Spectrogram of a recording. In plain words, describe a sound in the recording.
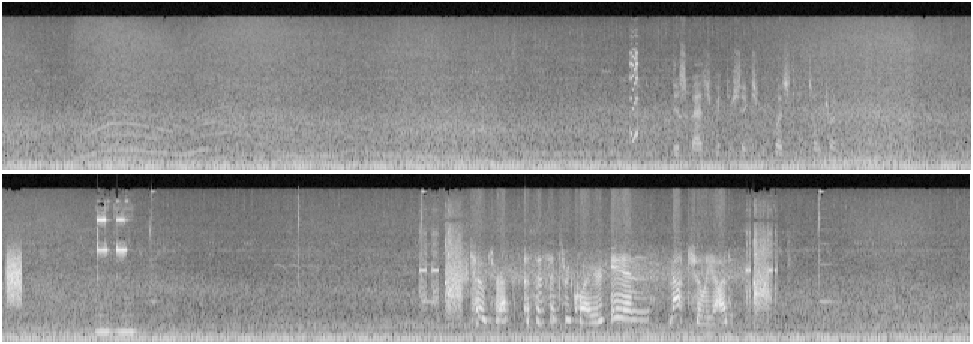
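Cars drive past on a road nearby.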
